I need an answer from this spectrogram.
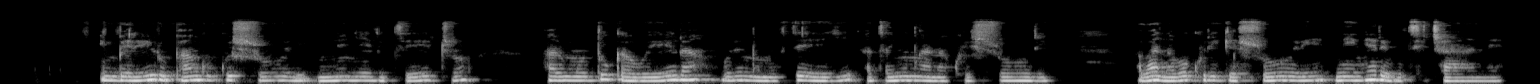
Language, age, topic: Rundi, 25-35, education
